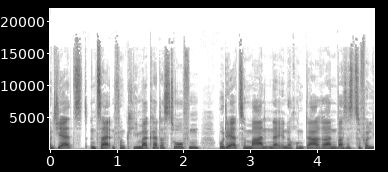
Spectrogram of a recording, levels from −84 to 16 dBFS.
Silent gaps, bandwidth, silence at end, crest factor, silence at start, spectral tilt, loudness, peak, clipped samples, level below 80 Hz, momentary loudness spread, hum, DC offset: none; 18.5 kHz; 0 s; 16 dB; 0 s; -4 dB/octave; -19 LUFS; -2 dBFS; under 0.1%; -52 dBFS; 6 LU; none; under 0.1%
